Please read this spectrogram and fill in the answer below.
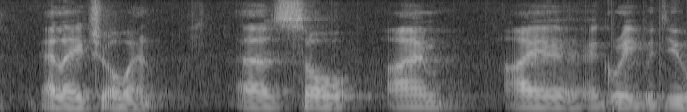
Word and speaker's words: LHON: In Swedish, we pronounce the abbreviation LHON as live here or now. LHON.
